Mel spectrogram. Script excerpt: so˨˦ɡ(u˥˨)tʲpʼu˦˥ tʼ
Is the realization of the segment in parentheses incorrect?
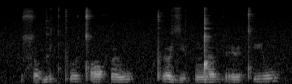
yes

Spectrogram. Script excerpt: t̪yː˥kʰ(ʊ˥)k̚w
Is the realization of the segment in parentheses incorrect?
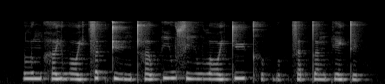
yes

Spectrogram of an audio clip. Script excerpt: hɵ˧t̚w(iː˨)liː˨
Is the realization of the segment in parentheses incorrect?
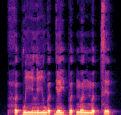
no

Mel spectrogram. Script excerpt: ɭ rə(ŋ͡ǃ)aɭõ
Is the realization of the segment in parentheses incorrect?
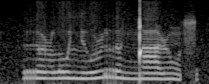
no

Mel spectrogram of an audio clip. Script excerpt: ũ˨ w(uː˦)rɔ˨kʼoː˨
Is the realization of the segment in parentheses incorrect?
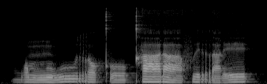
no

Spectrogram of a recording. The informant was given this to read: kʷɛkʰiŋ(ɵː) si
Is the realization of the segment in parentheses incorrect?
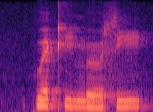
no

